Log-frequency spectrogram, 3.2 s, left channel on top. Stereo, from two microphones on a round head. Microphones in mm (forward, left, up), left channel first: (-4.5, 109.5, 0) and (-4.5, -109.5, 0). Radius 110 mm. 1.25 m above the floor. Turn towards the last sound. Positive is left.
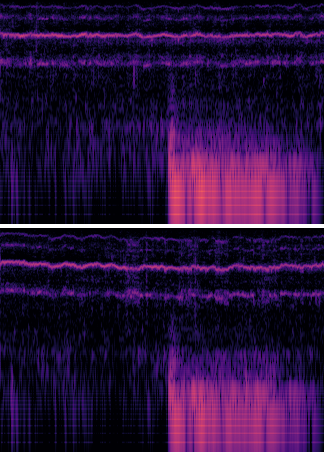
turn(degrees=30)  # may be behind; listen again after turning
